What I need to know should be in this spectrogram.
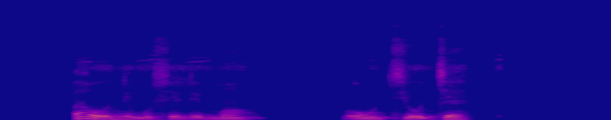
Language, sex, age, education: Yoruba, male, 30-45, tertiary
